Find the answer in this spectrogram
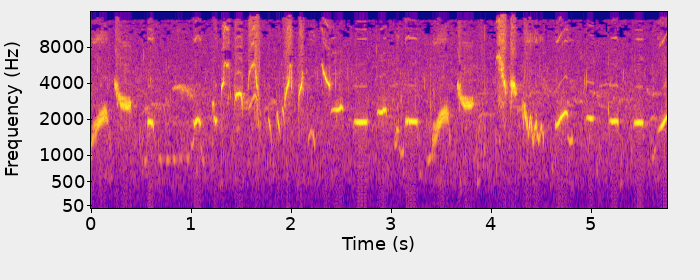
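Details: Training song of a white-rumped shama: rapid sequence of about four notes a second, rising whistles, flat clear tones and bursts of very high clicky chips, with a faint steady background rush like flowing water.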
